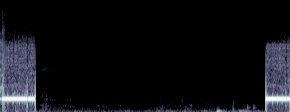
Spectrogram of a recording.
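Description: signal or alarm, telephone dialing and ringing

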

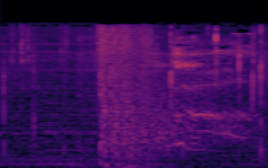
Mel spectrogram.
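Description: sound effect, automatic gunfire

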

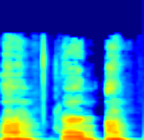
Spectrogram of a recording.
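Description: human body sound, coughing and throat clearing

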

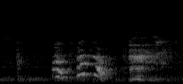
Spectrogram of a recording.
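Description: animal, puppy whimpering and barking

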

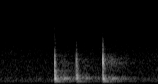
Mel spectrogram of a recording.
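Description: impact, knocking on a door

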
